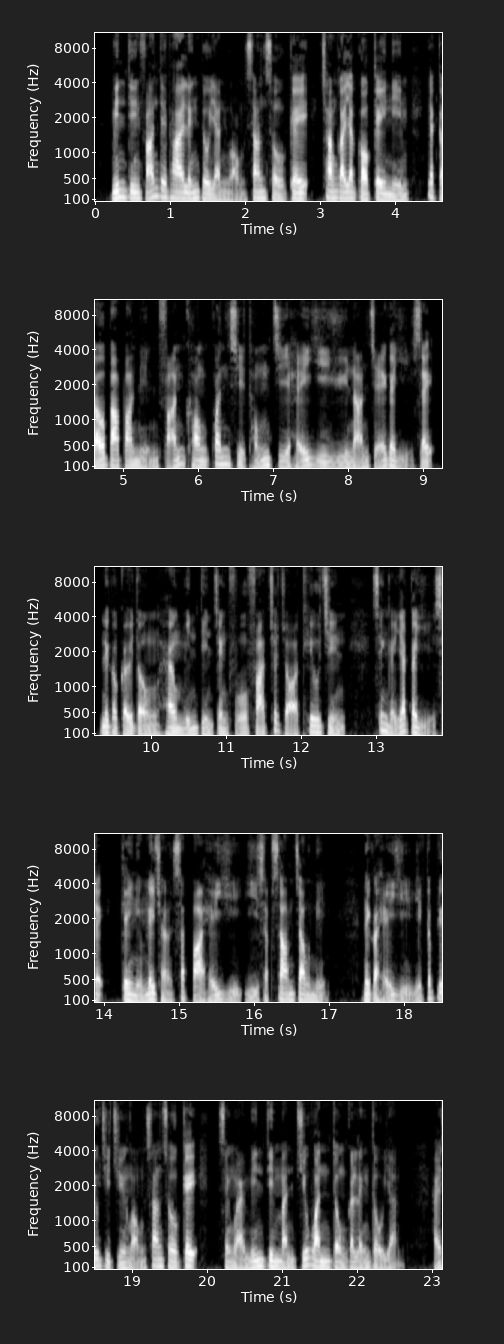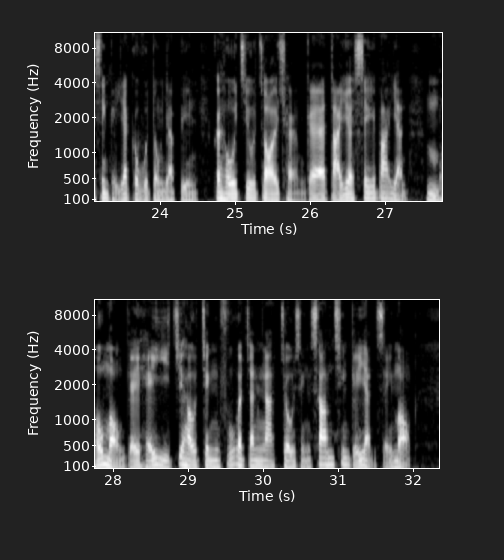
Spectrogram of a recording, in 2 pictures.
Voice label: cantonese, news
